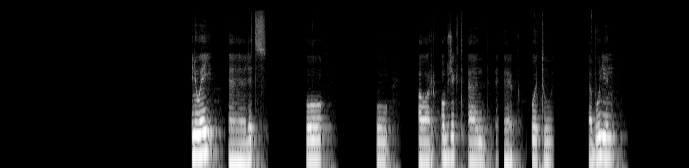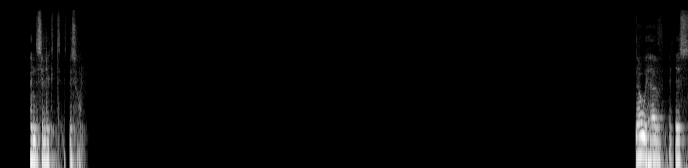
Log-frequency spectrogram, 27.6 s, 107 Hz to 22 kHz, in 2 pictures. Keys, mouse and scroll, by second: 0.4 scroll up 5, 0.4 g, 2.7 middle click, 3.1 scroll, 3.2 Tab, 5.2 right click, 5.2-5.6 scroll up 2, 6.2 middle click, 7.9 click, 9.9 click, 13.1 click, 14.0-15.5 click, 15.5 scroll, 15.6 scroll down 4, 15.8 middle click, 17.6 click, 20.1 click, 20.1 middle click, 21.2 scroll, 21.9 click, 21.9 scroll up 5, 22.9 h, 23.2 middle click, 23.8 click, 25.9 middle click, 25.9 click.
